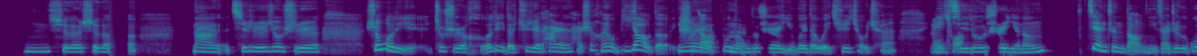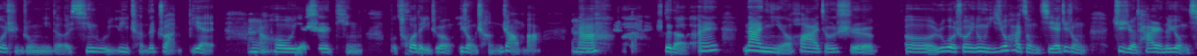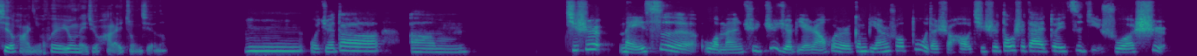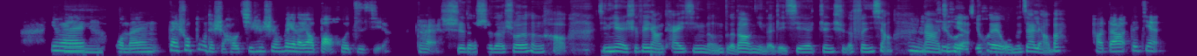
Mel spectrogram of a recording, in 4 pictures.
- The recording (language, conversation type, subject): Chinese, podcast, 你是怎么学会说“不”的？
- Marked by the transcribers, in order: laughing while speaking: "那"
